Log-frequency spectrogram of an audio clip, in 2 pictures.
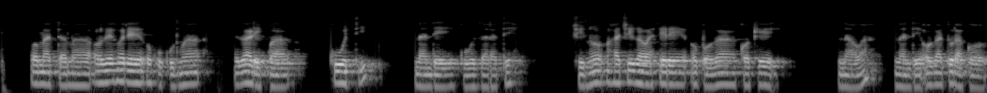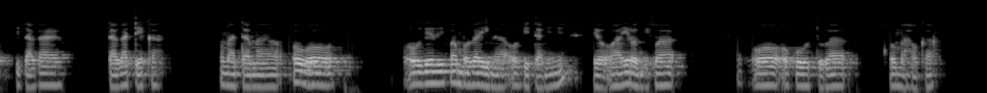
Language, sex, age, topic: Oshiwambo, male, 25-35, agriculture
